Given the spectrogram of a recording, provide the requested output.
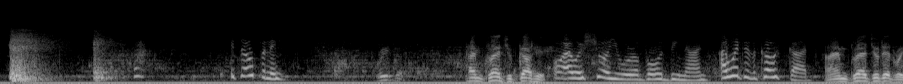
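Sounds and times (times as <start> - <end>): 
gunshots blasting a door lock open: 0.0 - 1.3
low steady hum: 0.0 - 9.0
speech: 2.4 - 3.0, 3.8 - 9.0.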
